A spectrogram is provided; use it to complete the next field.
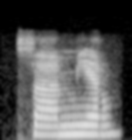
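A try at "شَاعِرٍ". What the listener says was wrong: Iya, tebal itu bener. Iya, itu tebal ya. Jadi dilatih, tipiskan.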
